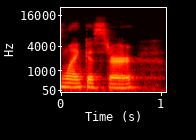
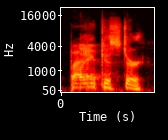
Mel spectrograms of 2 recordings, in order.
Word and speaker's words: Lancaster: I mean oh well if you're from the area it's Lancaster Lancaster Lancaster sorry yeah it's you really have to like close your jaw and just don't pronounce all of the consonants that's that's uh that's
